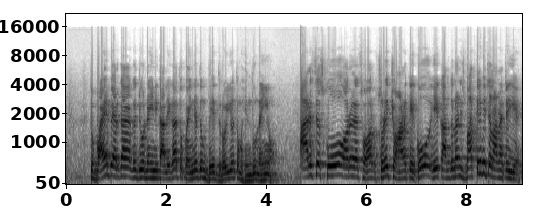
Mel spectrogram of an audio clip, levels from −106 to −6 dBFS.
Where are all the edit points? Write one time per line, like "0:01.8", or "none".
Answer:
0:04.7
